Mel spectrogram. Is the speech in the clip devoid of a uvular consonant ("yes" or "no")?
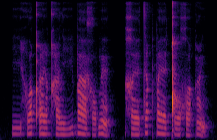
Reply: no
